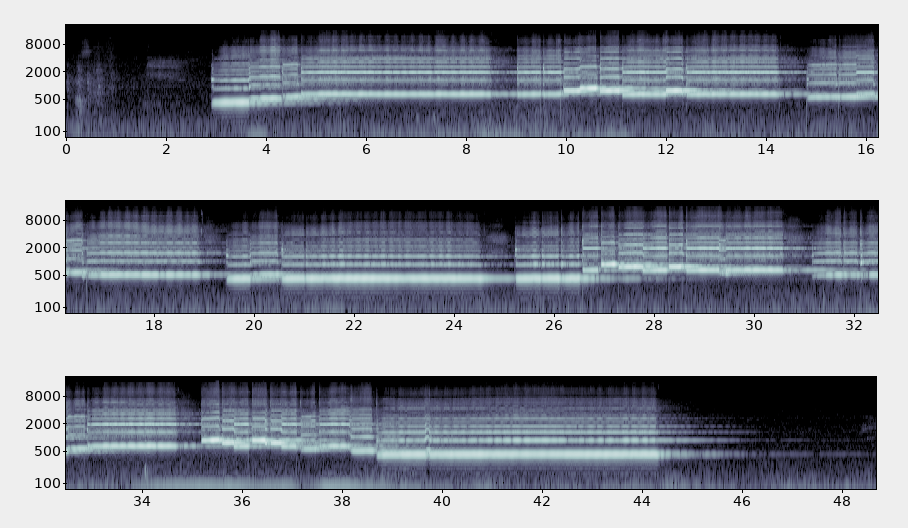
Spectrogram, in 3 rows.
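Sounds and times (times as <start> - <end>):
Native American spirit flute playing: 2.9 - 46.1.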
